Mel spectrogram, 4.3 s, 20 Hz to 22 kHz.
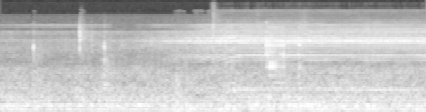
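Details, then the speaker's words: Toshiba Libretto M3 laptop that won't POST, battery-terminal capacitor and a modification disconnected: faint steady whir with a thin high tone as the hard drive spins up, but nothing on screen and no drive access. "and we do hear the hard drive spin up but again no signs of life nothing on the screen and no apparent attempt to access the hard drive although it is spinning up"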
